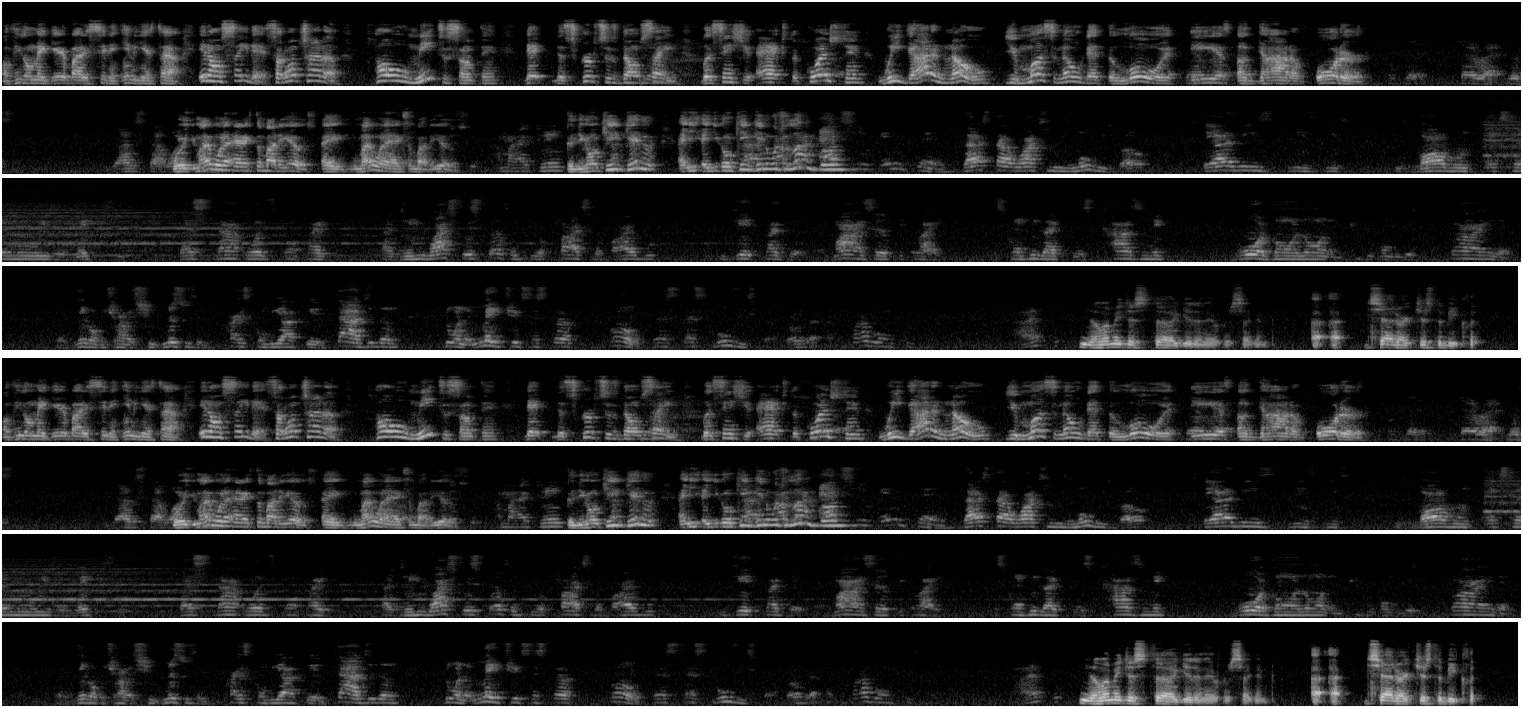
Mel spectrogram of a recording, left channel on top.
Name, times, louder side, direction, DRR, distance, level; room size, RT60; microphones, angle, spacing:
voice 1, 0.0-3.4 3.7-4.9 5.2-6.7 7.0-13.6 16.9-19.7 20.8-23.6, left 2 dB, 75° left, 1.8 m, -28 dB
voice 2, 6.4-7.0 8.1-8.5 11.8-12.3 14.0-14.3 14.6-15.3 16.2-17.6 19.0-19.3 19.6-19.8 20.1-20.8 21.2-21.6 22.4-26.6 27.2-28.7 29.1-31.6 32.2-33.6 34.2-36.9 37.5-39.8 40.3-42.0 42.6-44.5 44.9-45.5 46.1-49.5 50.0-51.3 51.6-54.7 55.7-56.0, right 1 dB, ahead, 1.6 m, -39 dB
sound 1, 30.0-38.6 39.2-39.3 40.4-40.5, right 4 dB, 40° left, 4.3 m, -49 dB
voice 3, 56.3-58.2 58.7-60.3, right 6 dB, 65° right, 0.5 m, -23 dB
5.8 x 3.4 x 5.4 m
head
